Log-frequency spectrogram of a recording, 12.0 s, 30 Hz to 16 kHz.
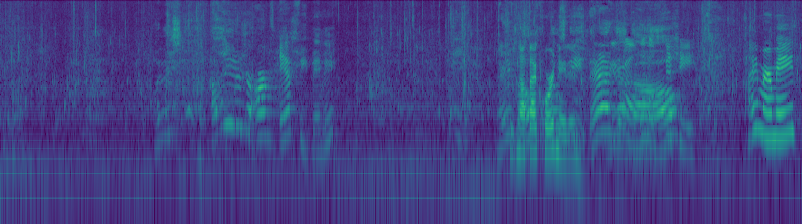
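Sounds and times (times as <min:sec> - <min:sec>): low steady hum: 0:00.0 - 0:12.0
water splashing and lapping: 0:00.0 - 0:12.0.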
